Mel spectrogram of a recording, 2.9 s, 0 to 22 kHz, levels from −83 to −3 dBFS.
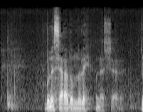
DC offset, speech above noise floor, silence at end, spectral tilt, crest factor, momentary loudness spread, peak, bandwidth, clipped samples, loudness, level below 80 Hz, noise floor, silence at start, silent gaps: under 0.1%; 30 dB; 0 s; -4 dB/octave; 18 dB; 22 LU; 0 dBFS; 16.5 kHz; under 0.1%; -14 LUFS; -40 dBFS; -46 dBFS; 0.15 s; none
